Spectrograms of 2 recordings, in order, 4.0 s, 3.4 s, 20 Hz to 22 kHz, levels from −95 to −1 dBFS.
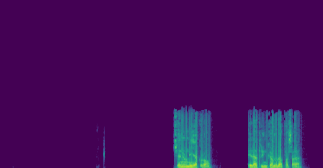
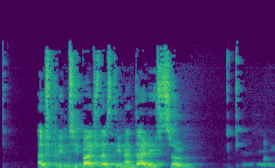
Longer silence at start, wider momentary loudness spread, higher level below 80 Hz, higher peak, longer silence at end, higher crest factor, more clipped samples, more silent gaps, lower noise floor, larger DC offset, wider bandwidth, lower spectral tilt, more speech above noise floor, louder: first, 2.15 s vs 0.45 s; second, 9 LU vs 23 LU; first, -48 dBFS vs -70 dBFS; about the same, -4 dBFS vs -2 dBFS; first, 0.3 s vs 0 s; about the same, 20 dB vs 18 dB; neither; first, 2.78-3.09 s vs none; first, under -90 dBFS vs -42 dBFS; neither; second, 8 kHz vs 16.5 kHz; first, -6 dB/octave vs -1.5 dB/octave; first, over 70 dB vs 24 dB; second, -22 LUFS vs -18 LUFS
